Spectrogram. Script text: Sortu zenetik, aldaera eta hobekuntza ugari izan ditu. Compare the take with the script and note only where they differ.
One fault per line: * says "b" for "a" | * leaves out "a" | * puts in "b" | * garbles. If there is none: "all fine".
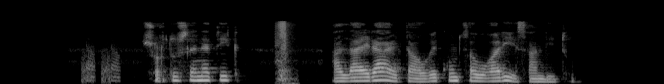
all fine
